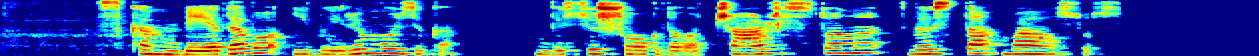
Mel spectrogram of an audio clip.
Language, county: Lithuanian, Kaunas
